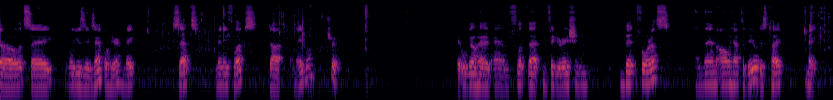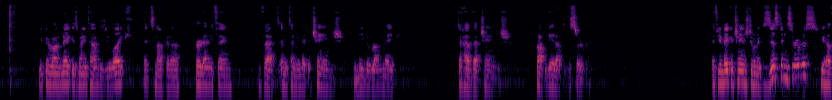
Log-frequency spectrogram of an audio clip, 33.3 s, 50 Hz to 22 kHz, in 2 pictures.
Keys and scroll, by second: 2.7-7.8 typing, 15.9-17.1 typing.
